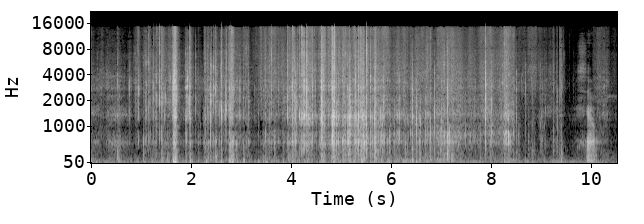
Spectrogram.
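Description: Trading cards are unwrapped from a paper towel with close crinkling and tearing rustles that come in uneven bursts, and a voice speaks quietly beneath them.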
